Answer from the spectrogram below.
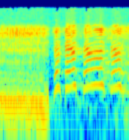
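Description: One loud snore from a sleeping man: a deep rattling rumble on the inhale, then a high wavering whistle on the exhale, exaggerated and comic, with no other sounds around it.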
